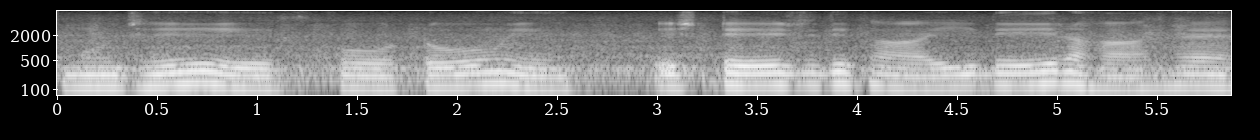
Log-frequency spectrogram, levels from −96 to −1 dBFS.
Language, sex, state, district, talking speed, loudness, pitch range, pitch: Hindi, male, Madhya Pradesh, Katni, 90 wpm, -16 LUFS, 105-125 Hz, 115 Hz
